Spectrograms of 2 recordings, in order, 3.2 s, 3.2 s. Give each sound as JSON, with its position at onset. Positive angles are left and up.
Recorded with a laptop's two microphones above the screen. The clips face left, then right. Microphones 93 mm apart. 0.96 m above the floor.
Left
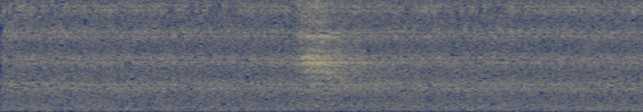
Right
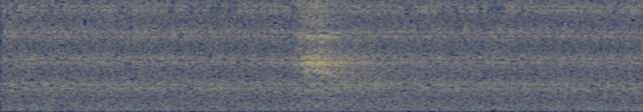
{"t": 1.5, "sound": "whispering", "side_deg": -50, "distance_m": 3.0}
